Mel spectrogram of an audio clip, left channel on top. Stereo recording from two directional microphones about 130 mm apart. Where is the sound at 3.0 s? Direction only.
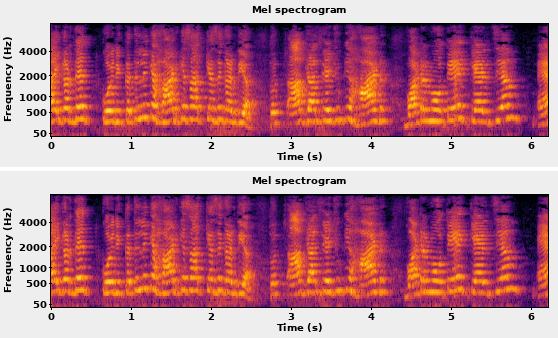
25° right (ahead or behind).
